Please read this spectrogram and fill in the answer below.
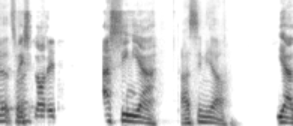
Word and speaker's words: assignat: Assignat. Yeah, the GN, assignat, in French, the GN is nya.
